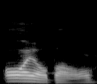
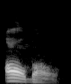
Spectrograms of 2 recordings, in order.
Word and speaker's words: Oil Bowl: This was never the Oil Bowl. It's the Oil Bowl. It's not even 2 full syllables. It's the All Bowl.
